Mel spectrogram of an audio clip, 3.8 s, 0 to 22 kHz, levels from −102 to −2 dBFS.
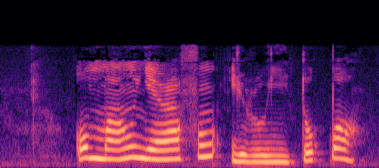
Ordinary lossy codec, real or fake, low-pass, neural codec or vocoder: MP3, 48 kbps; fake; 7.2 kHz; codec, 16 kHz, 16 kbps, FunCodec, trained on Chinese and English, 50 frames a second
